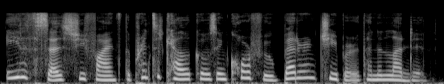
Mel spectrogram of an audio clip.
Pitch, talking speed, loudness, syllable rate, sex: 235 Hz, 205 wpm, -19 LUFS, 5.5 syllables/s, female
